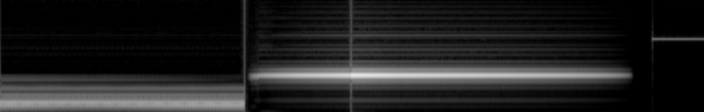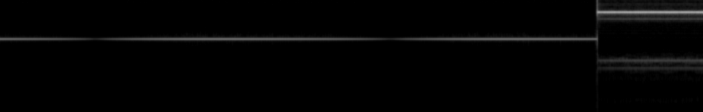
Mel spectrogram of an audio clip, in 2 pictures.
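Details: Simulated tinnitus sound test demonstrating what tinnitus sounds like to people who do not have it.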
